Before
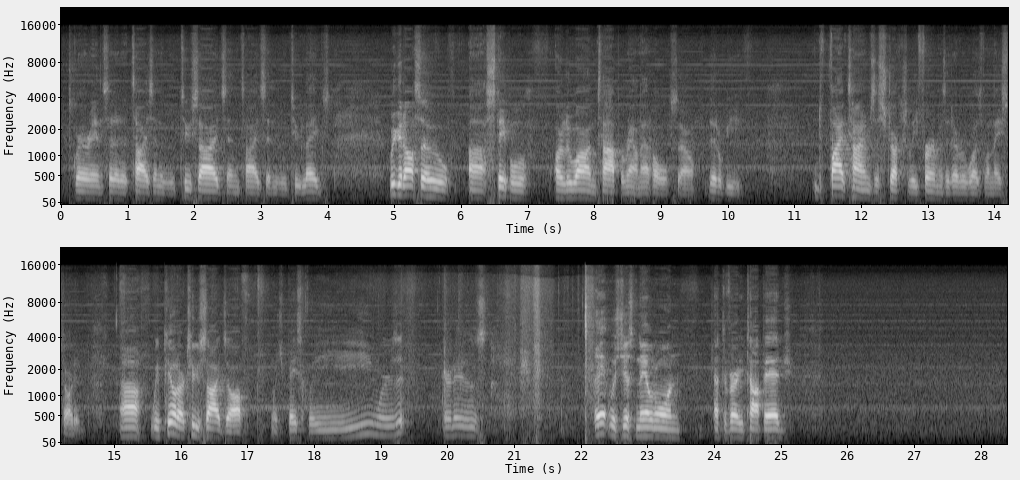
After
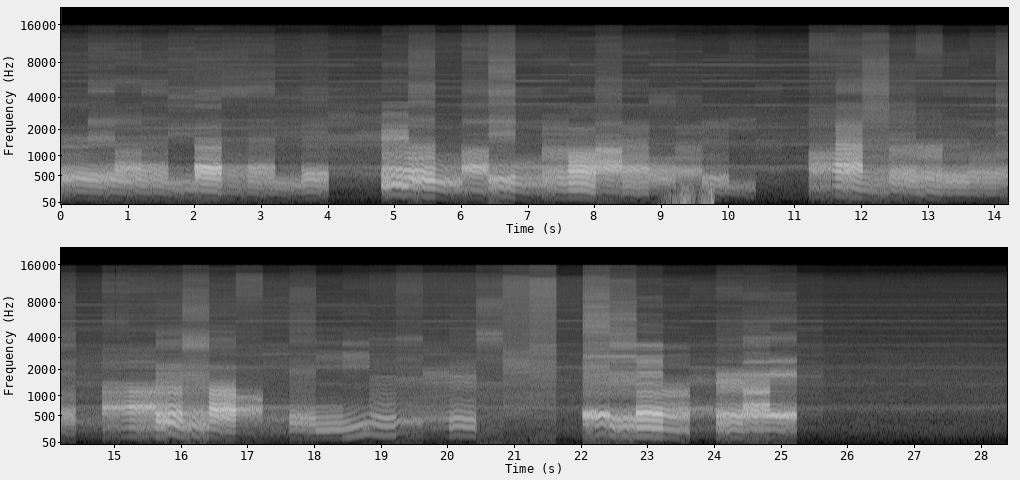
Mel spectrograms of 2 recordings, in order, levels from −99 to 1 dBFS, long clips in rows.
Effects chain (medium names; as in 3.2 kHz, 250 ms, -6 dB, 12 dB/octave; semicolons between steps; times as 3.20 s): spectrogram pixelated in time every 400 ms; 8.92–9.78 s: wind noise 190 Hz -43 dBFS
